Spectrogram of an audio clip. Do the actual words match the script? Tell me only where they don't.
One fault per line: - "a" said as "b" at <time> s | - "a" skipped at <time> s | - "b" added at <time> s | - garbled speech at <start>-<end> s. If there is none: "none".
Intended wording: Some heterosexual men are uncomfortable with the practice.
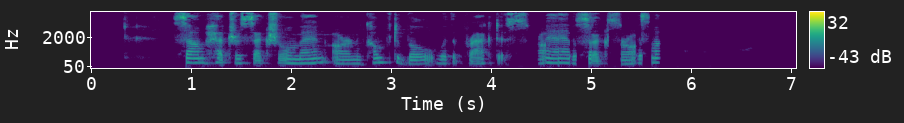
- garbled speech at 4.5-5.7 s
